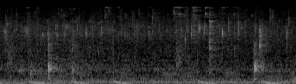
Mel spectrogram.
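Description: Ground spices, chilli powder and onion-garlic masala fry in hot oil for a Bombay duck curry. A continuous close crackling sizzle, with a few light stirring scrapes.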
